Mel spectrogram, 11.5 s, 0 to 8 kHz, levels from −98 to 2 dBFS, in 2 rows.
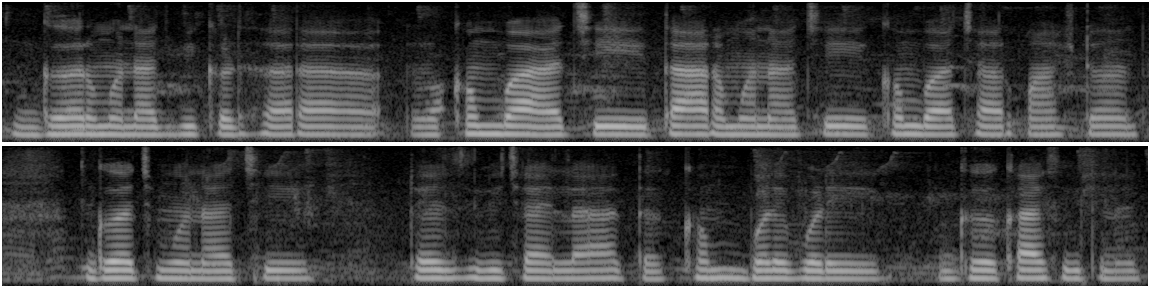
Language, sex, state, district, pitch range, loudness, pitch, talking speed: Halbi, female, Chhattisgarh, Bastar, 165-175 Hz, -35 LUFS, 170 Hz, 120 wpm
